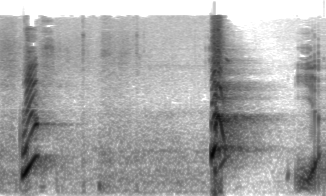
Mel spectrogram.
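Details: Twenty-week-old female whippet letting out short, sharp yips, two clear barks about a second and a half apart, then a rougher muffled grumble at the end.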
